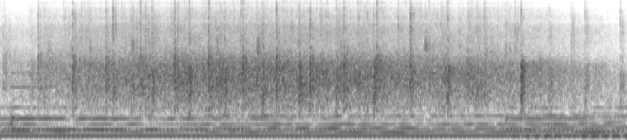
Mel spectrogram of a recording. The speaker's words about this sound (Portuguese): Vamos dar uma salva de palmas a Jesus.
